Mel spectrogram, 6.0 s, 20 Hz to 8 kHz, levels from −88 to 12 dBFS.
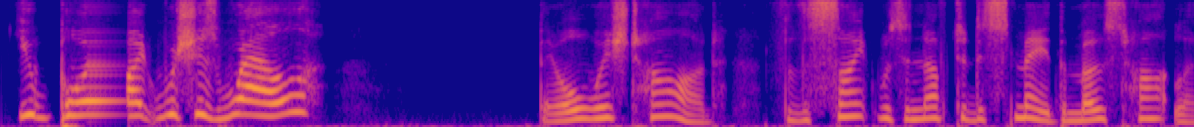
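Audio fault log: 0.44–0.65 s, long network dropout: about 0.2 s of the speech goes missing here, likely because packets stopped arriving for a stretch. The receiver papers over nearly the whole gap by stretching the last bit of sound into a buzzy, fading tail rather than leaving true silence, so you hear a smeared hum instead of a clean cut. When the audio resumes, that chunk is simply gone. The call path's band limit, with nothing above 8 kHz, carries through the patch too.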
